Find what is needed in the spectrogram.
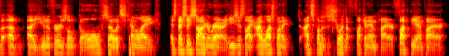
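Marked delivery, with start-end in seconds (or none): none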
